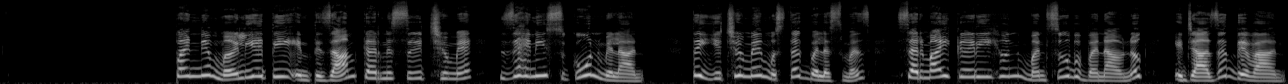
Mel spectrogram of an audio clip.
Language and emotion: Kashmiri, happy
